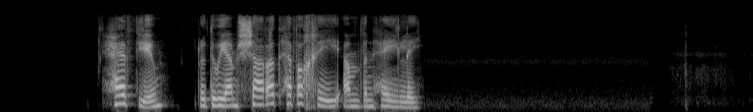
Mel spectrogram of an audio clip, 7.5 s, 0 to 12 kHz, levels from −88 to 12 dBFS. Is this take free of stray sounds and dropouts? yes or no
yes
